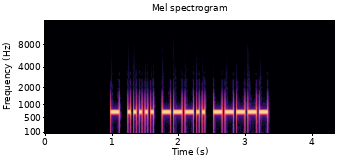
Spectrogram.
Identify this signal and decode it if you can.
Morse code, heard as a keyed tone, about 28 wpm, 700 Hz. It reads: T580
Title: Numbers - Contest Style - 4-Digit 28wpm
